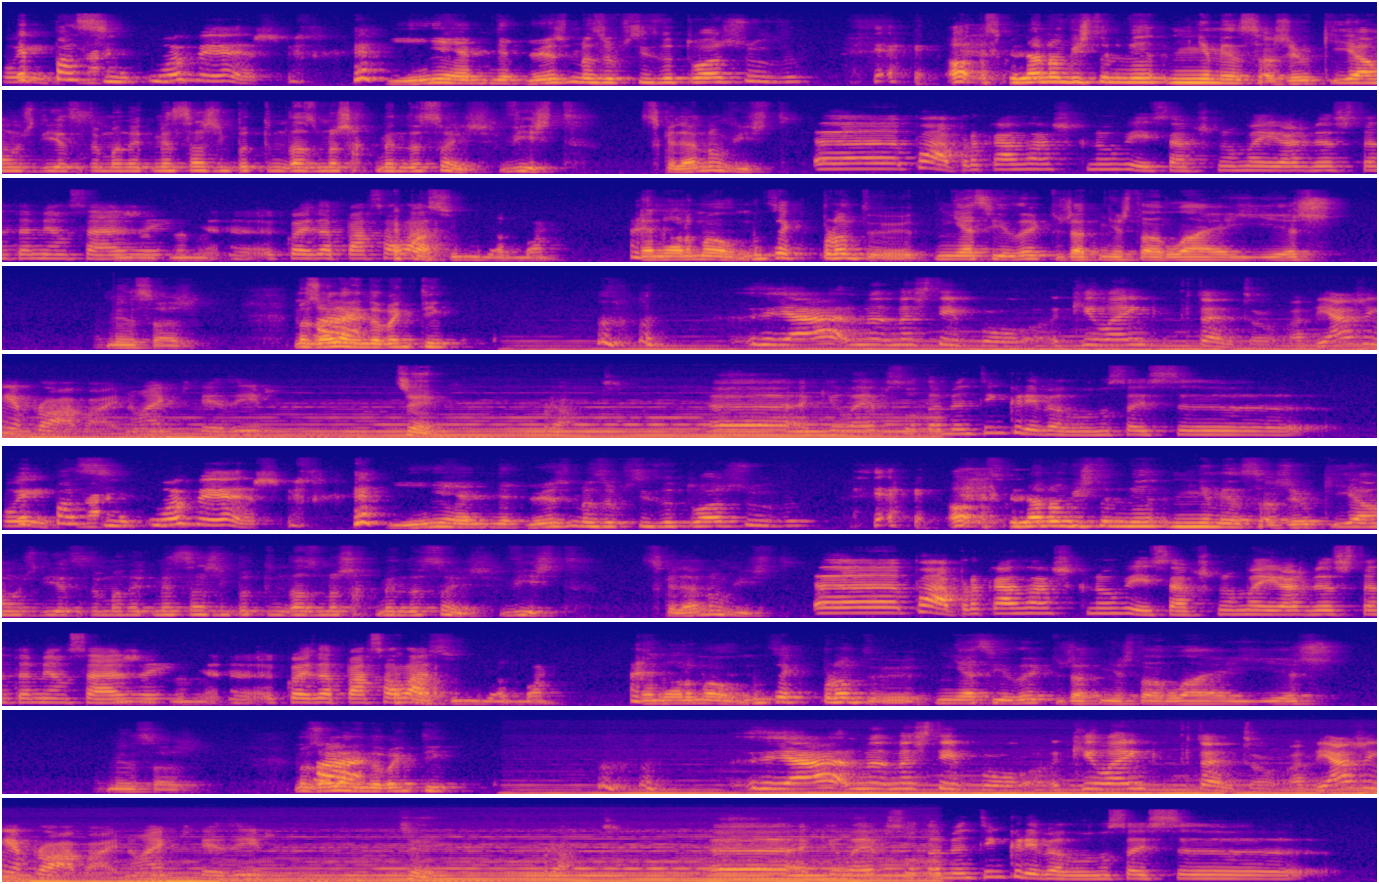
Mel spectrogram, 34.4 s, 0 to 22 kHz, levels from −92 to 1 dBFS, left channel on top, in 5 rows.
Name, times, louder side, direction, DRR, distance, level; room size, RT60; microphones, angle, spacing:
voice 1, 0.1-0.8 1.9-4.0 4.7-9.6 10.2-10.7 14.3-14.8 15.7-16.5 16.9-20.4 21.1-21.6 22.1-22.8 23.6-23.9 29.5-29.7, left 2 dB, 70° left, 0.9 m, -26 dB
voice 2, 0.7-1.9 4.4-4.5 4.8-5.0 10.9-15.9 16.4-16.5 16.9-17.0 22.2-22.4 24.3-28.9 30.2-30.6 31.0-34.1, right 4 dB, 25° right, 0.5 m, -28 dB
sound 1, 23.1-32.2, right 4 dB, 80° right, 0.5 m, -30 dB
10.5 x 5.2 x 3.1 m
head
